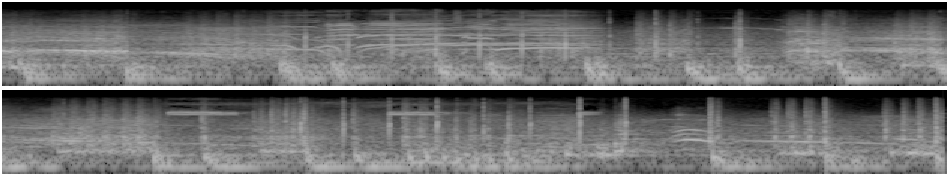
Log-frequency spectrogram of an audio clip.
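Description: Stadium crowd cheering over marching-band drumming, with sharp drum hits coming thick and fast throughout.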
